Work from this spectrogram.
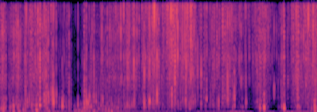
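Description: Hands cup and squeeze a metal microphone head wrapped in cling film while fingertips rub the crinkled plastic. The result is a close, continuous crinkling and crunching texture with muffled low rumbling and scattered soft pops throughout.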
